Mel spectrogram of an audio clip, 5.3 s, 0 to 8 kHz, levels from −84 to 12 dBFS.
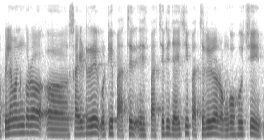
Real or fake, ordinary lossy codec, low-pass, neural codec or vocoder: real; Opus, 32 kbps; 7.2 kHz; none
